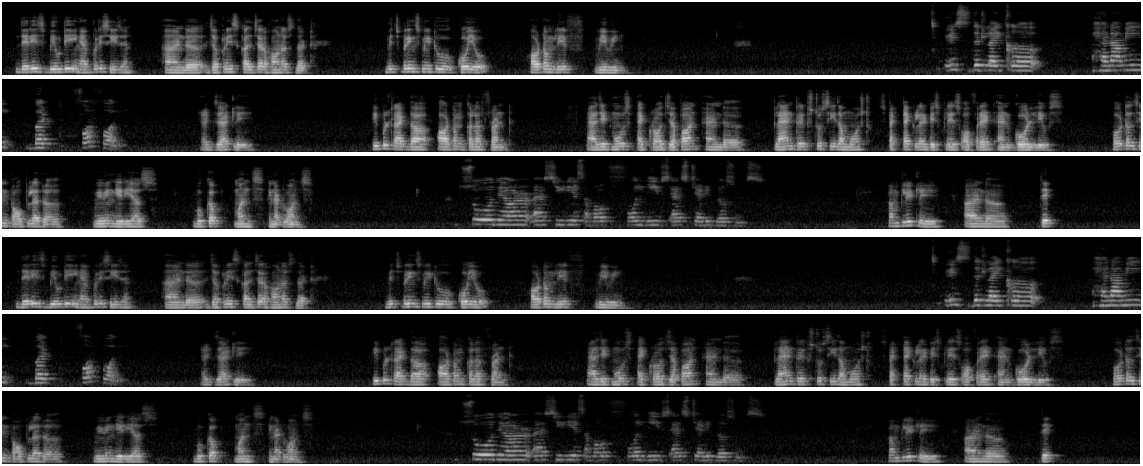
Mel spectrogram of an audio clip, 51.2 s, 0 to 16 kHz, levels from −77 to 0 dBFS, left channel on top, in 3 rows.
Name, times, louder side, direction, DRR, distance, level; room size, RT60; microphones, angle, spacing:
voice 1, 0.2-2.0 2.4-4.6 5.7-7.3 7.9-8.6 8.9-9.4 20.1-20.8 22.6-24.6 25.9-28.2 28.7-30.0 30.4-32.9 33.7-35.1 35.5-36.5 37.0-38.8 47.5-48.2 48.6-49.3 49.7-49.9, left 4 dB, 75° left, 0.6 m, -23 dB
voice 2, 13.9-15.6 16.3-17.9 18.3-18.9 41.1-45.6, equal, 55° left, 1.7 m, -30 dB
4.6 x 2.3 x 4.7 m
head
